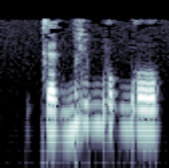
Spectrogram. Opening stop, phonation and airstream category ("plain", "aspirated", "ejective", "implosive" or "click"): plain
